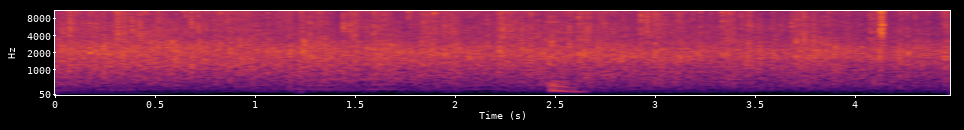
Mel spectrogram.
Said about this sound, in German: Komm, lass uns Jesus mal einen Applaus geben. Er ist, er ist würdig. Komm, lass uns ihn erheben.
